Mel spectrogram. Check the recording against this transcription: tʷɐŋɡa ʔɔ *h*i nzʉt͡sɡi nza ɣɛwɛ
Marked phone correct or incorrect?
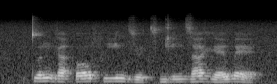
incorrect: f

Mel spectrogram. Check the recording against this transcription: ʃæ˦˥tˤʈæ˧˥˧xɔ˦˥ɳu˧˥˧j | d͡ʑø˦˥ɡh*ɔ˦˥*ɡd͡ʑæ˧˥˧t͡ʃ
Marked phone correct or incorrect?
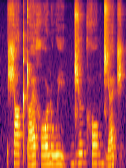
correct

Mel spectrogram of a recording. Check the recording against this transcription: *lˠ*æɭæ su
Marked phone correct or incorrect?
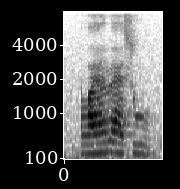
correct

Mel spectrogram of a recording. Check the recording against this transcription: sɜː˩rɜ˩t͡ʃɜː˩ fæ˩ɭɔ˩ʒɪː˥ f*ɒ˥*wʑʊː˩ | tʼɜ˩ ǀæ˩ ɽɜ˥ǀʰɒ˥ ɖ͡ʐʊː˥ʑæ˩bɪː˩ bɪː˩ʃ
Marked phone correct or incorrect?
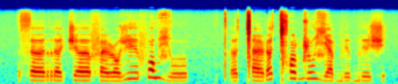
correct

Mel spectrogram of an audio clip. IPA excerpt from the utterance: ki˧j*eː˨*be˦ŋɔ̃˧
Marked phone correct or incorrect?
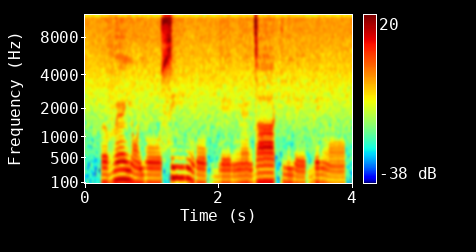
correct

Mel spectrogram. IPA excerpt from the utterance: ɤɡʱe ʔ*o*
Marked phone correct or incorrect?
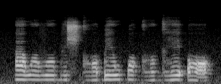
incorrect: ɔ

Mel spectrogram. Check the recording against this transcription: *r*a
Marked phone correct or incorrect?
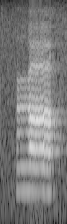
incorrect: ɣ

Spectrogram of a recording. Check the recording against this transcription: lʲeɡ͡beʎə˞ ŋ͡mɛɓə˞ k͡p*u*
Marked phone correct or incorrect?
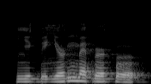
incorrect: ʊ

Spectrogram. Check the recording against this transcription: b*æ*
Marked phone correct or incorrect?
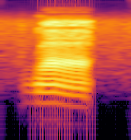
incorrect: æ̃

